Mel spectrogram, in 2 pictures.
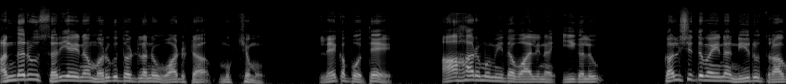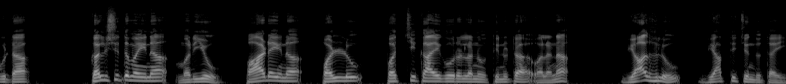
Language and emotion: Telugu, neutral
